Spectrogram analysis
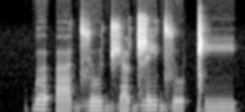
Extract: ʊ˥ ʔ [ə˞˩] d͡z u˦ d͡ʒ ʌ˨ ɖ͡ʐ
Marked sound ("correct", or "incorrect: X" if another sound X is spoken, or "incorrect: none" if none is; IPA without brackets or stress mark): incorrect: ʌ˩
